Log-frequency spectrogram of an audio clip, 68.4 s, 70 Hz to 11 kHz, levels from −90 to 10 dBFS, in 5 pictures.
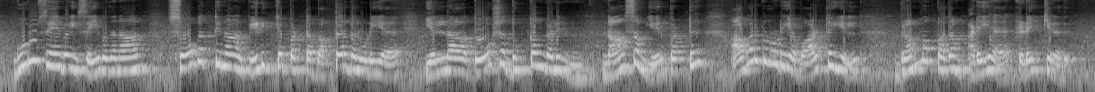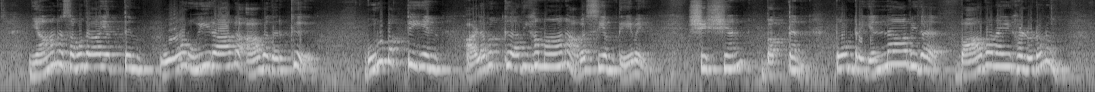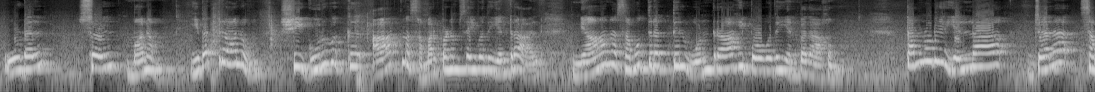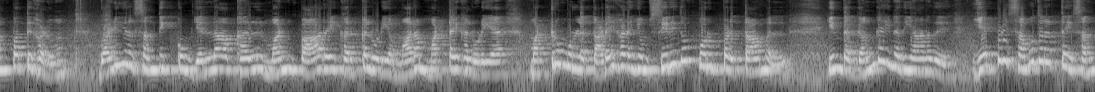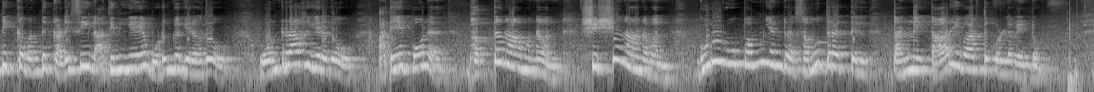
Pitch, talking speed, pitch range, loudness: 255 Hz, 75 wpm, 225-295 Hz, -15 LUFS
